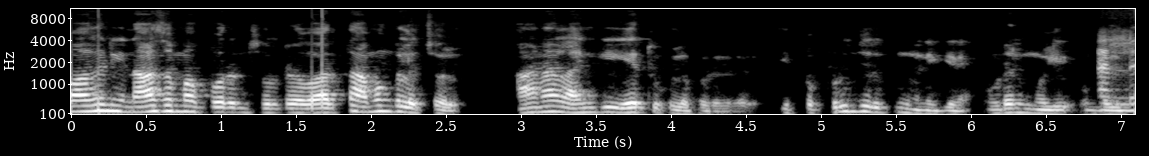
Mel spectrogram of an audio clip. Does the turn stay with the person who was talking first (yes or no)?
no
